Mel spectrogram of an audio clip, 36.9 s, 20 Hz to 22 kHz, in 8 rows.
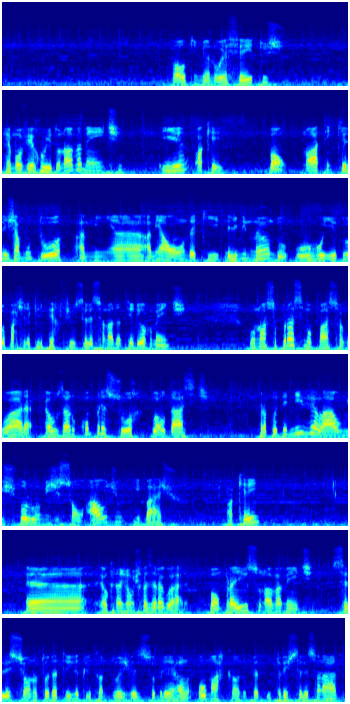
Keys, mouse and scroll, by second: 3.3 click, 5.1 click, 6.5 click, 7.5 middle click, 8.0 click, 8.6 middle click, 20.7 click, 34.6-36.6 drag.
